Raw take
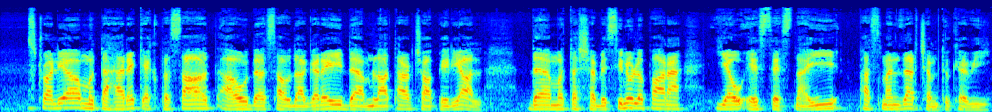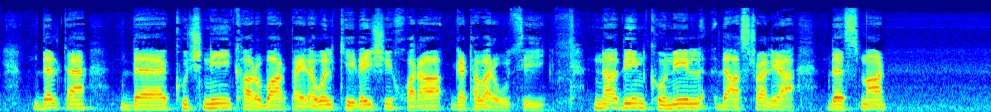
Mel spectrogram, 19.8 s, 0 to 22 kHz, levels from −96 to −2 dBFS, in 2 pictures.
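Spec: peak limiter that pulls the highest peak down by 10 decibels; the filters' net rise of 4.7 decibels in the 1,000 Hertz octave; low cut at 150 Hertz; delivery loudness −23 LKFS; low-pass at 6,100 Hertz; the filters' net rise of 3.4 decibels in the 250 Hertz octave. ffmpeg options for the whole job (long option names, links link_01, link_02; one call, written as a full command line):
ffmpeg -i in.wav -af "highpass=150,lowpass=6100,equalizer=frequency=250:width_type=o:gain=4.5,equalizer=frequency=1000:width_type=o:gain=6,volume=6.5dB,alimiter=limit=-11dB:level=0:latency=1" out.wav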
